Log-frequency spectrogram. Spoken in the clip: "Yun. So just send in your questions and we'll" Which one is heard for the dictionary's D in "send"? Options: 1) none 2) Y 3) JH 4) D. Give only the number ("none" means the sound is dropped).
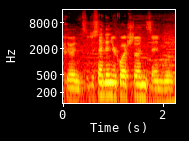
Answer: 4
